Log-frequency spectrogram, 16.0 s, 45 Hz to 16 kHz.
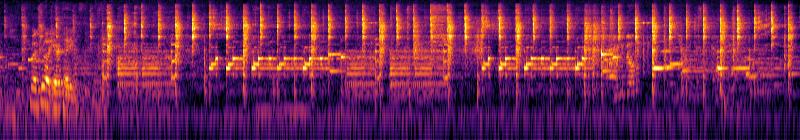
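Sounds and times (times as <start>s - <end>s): electronic music with synth melody: 0.0s - 16.0s.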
